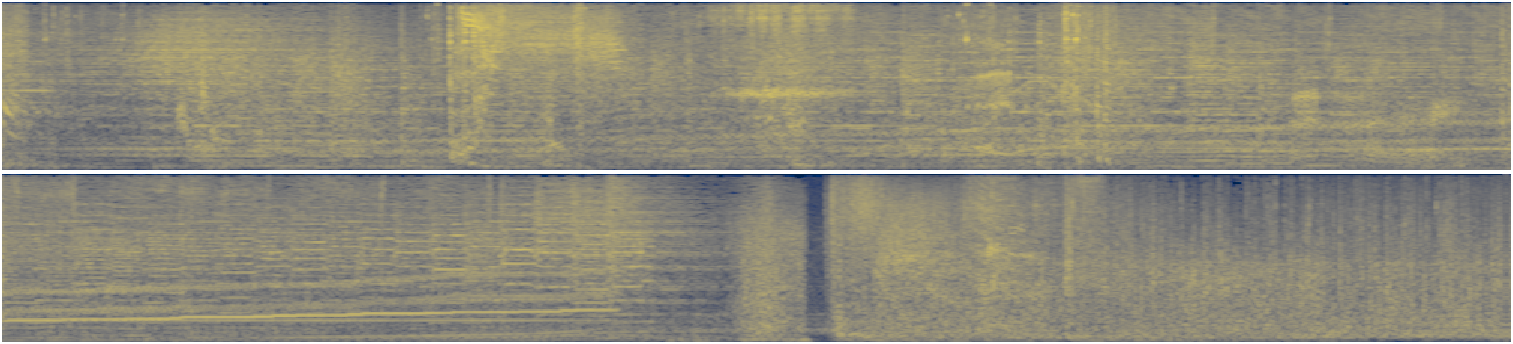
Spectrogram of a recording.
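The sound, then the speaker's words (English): An emitter explodes in the Beast Wars cartoon: a dense, loud roar with mechanical whines that climb in pitch, a sharp crack near the end, then continued rumbling. “The emitter will explode and take you with it!”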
